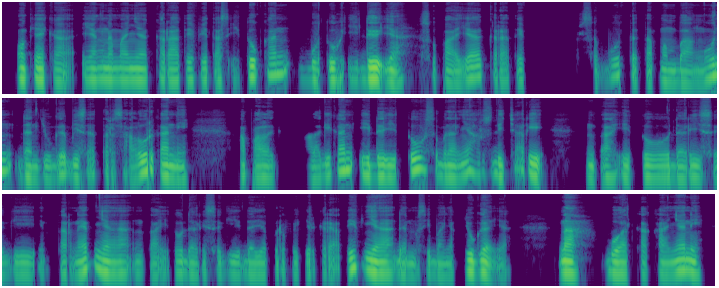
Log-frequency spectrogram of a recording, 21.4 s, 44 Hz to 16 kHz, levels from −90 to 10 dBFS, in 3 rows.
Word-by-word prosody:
Oke 115 -1 +4
Kak, 105 -4 -5
yang 115 0 +1
namanya 115 -1 +2
kreativitas 110 -1 -3
itu 120 +5 +2
kan 160 +4 0
butuh 115 0 0
ide 115 +1 +7
ya 105 -1 +1 0.2
supaya 120 +8 -1
kreatif 105 -3 -7 0.5
tersebut 140 +2 -8 0.2
tetap - - -7
membangun 100 +7 0
dan 105 -3 -2
juga 100 0 -1
bisa 100 - -4
tersalurkan 115 -1 +2
nih. 95 +1 -2 0.5
Apalagi 100 0 -2 0.2
apalagi 105 +3 -4
kan 155 +7 +4
ide 115 -1 +3
itu 150 +11 +3
sebenarnya 115 -2 -1
harus 130 -2 -8
dicari, 110 - +1 0.4
entah 105 0 -3
itu 105 -2 -1
dari 100 +1 -1
segi 100 0 -4
internetnya, 105 0 0
entah 105 -2 -7
itu 105 - -5
dari 100 -1 -5
segi 100 +1 -6
daya 100 -1 -4
berpikir - - -9
kreatifnya, 120 -6 +3
dan 95 -2 -2
masih 100 +2 -9
banyak 95 -2 -6
juga 115 -1 +5
ya. 90 - -4 0.5
Nah 110 -2 +7 0.2
buat 105 -3 +3
Kakaknya 105 +4 0
nih, 100 - -2
105 Hz, 135 wpm, -25 LUFS, 100-115 Hz, 0.5 s, ide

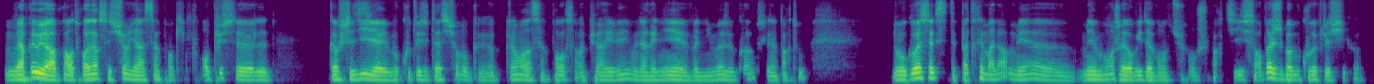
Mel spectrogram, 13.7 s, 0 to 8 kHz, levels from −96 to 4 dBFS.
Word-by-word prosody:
Mais 115 +2 +2
après 115 +8 +7
mais 145 -4 +13
après, 110 0 +7
en 110 - +5
3 110 +2 +2
heures, 130 - +5
c'est 125 - -4
sûr, 120 +4 -1
il 115 - 0
a 110 - +3
un - - -1
serpent 115 +2 -6
qui 105 - -16
pre - - -26
en 115 - -3
plus, 140 +4 -6
heu 110 -1 +3
l 105 -1 -3 0.6
comme 115 - +1
je 115 - -3
t'ai 115 - 0
dit, 130 +3 +1
il 125 - +3
y - - +5
avait 105 -1 +4
beaucoup 110 +2 -8
de - - -18
végétation, 105 -1 -3
donc, 100 -2 -9
heu, 95 +1 -9
clairement 120 0 -3
un 105 - -2
serpent, 110 +2 -6
ça 110 - -12
aurait 95 - -7
pu 100 - -9
arriver 110 +4 -4
ou 115 - -7
une 105 - -5
araignée 105 +1 -1
venimeuse 100 +3 -5
ou 105 - -6
quoi, 130 +5 -10
parce 155 - -14
qu'il 100 - -8
y - - -4
en - - -7
a - - -15
partout. - - -11 0.9
Donc, 115 -1 +1
ouais, 150 +2 +9
c'est 150 0 +1
vrai, 150 - -4
c'était - - -8
pas 135 - -4
très 150 - -3
malin, 120 0 -3
mais, 115 -3 -3
heu, 105 -6 -6
mais 115 +2 -2
bon, 115 +3 -3
j'avais 115 -4 +2
envie 105 +1 0
d'aventure 100 -3 -5
don 105 - -13
je 100 - -12
suis - - -20
parti 110 - -9
sans 110 - -4
après, 155 - +5
j'ai 135 - 0
pas 115 - +2
beaucoup 115 0 -6
réfléchi, 105 -2 -5
quoi. - - -17
110 Hz, 330 wpm, -23 LUFS, 105-115 Hz, 0.9 s, mais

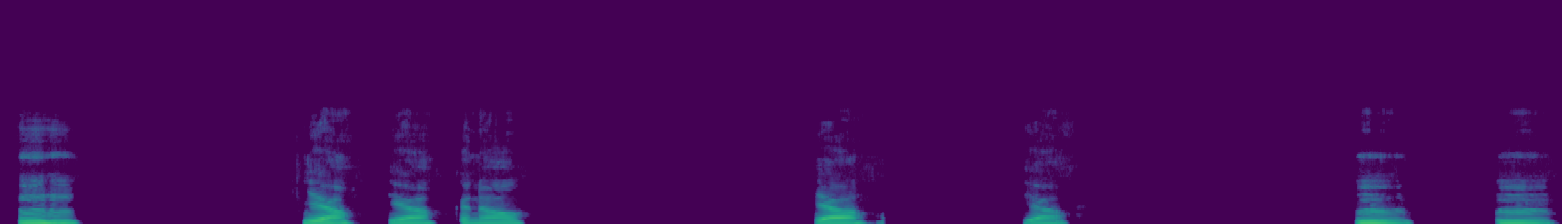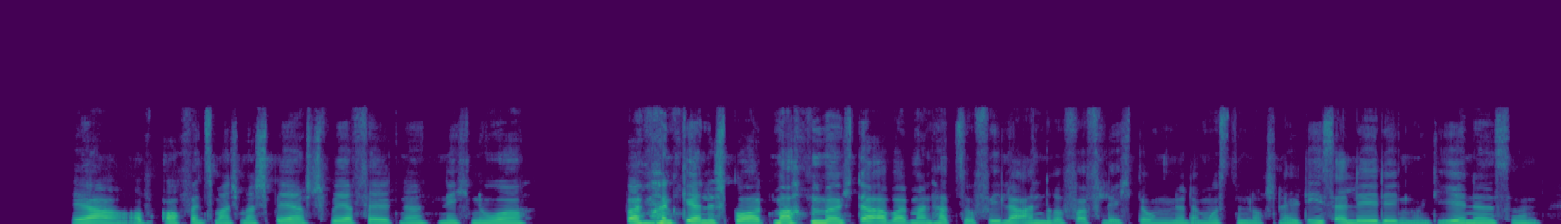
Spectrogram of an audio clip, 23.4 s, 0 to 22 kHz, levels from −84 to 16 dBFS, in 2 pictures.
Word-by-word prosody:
Mhm. 200 -3 +1 1.7
Ja, 190 -1 +2 0.2
ja, 180 0 -1 0.2
genau. 185 0 -4 2.2
Ja. 180 -2 +2 1.2
Ja. 160 +3 -4 2.2
Mhm, 195 -4 0 0.6
mhm. 190 -3 -3 0.6
Ja, 175 0 +4
au 195 - -2
auch 195 -4 0
wenn's 190 -2 -3
manchmal 190 0 -4
schwer 190 +2 0
schwerfällt, 185 -4 -2
ne? 180 0 -5
Nicht 195 -1 -5
nur, 185 -2 0 0.7
weil 210 -1 +8
man 210 +5 +6
gerne 205 +1 +5
Sport 200 0 +4
machen 215 +3 +6
möchte, 215 -1 +4
aber 190 0 +4
man 185 +1 -2
hat 205 -2 -2
so - - -5
viele 180 -1 -1
andere 210 -4 -2
Verpflichtungen, 165 - -7
ne? 100 - -5
Da - - -8
musst 190 0 -8
du - - -4
noch 85 -2 -8
schnell 85 0 -6
dies 245 +2 -4
erledigen 195 - 0
und 80 -1 -10
jenes 210 -1 0
und 185 -3 -7
190 Hz, 110 wpm, -23 LUFS, 180-200 Hz, 2.2 s, weil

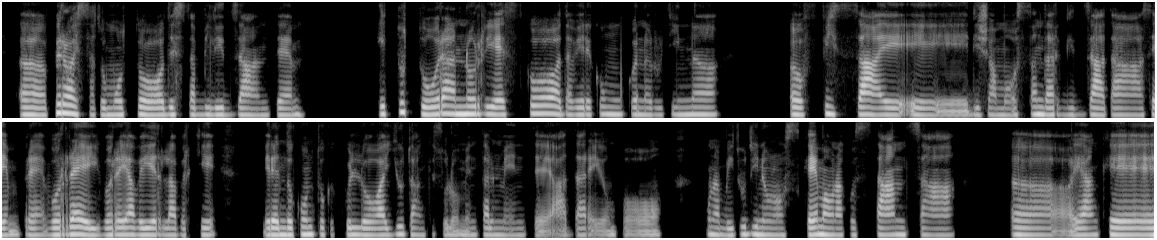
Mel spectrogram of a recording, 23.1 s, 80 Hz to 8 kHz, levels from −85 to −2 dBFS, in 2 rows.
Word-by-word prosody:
uhm, 175 -1 +3
però 220 -1 +7
è 200 - +6
stato 170 -2 -6
molto 175 0 +2
destabilizzante. 170 -1 -2 0.8
E 190 0 +1
tuttora 200 -5 +3
non 190 0 +7
riesco 190 +2 +2
ad 185 -2 +1
avere 175 0 -1
comunque 185 -1 -2
una 175 -1 -3
routine, 180 +1 -2 0.7
uhm, 180 -1 +3 0.2
fissa, 185 -2 +3
e, 165 - -1
ehm, - - -3
diciamo 170 -1 -5
standardizzata 170 -1 -1
sempre. 165 - -2
Vorrei 170 -1 +4
vorrei 170 +1 +2
averla 170 -1 +2
perché 170 +2 -5 0.4
mi 170 - -4
rendo 170 0 +5
conto 185 0 +1
che 165 -1 -9
quello 170 -1 +1
aiuta 175 +2 -1
anche 170 +1 -11
solo 85 - -6
mentalmente 160 - -6
a 85 -1 -6
dare 90 - -6
un 90 0 -6
po' 90 0 -6 0.4
un'abitudine, 180 +1 -1
uno 170 0 -4
schema, 175 +2 +3
una 165 -1 -1
costanza, 170 -1 -3 0.5
uhm, 170 -1 -1
e - - +1
anche 170 0 +3
170 Hz, 120 wpm, -24 LUFS, 165-180 Hz, 0.8 s, però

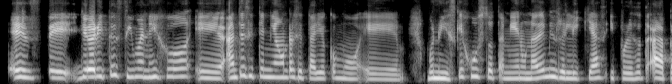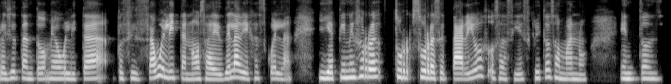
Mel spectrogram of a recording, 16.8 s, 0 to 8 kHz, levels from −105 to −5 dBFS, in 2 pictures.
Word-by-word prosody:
Este, 245 -4 +2
yo 260 +2 +6
ahorita 285 +5 +5
sí 275 -3 -5
manejo, 275 +1 -2
eh, 225 -2 0
antes 290 +5 +3
sí 300 - -2
tenía 260 -2 -1
un 250 - 0
recetario 215 -5 -3
como, 210 -3 -6
eh 180 -2 -7 0.3
bueno, 220 +1 +4
y 210 - +4
es 190 - -5
que 270 - -4
justo 255 -4 -3
también, 210 -1 -2
una 205 0 0
de 245 +3 +1
mis 270 -2 +1
reliquias, 220 +1 -2
y 220 - -9
por 210 -2 -7
eso 210 +2 -4
ta - - -9
aprecio 210 +2 -2
tanto 200 -3 -2
a - - -3
mi 205 0 -2
abuelita, 200 +1 +1
pues, 210 -1 -8
es 205 0 -6
abuelita, 235 -5 +3
¿no? 190 +1 -1
O - - 0
sea, 190 -1 +1
es 180 0 -2
de 210 - +1
la 250 -1 +6
vieja 215 0 -2
escuela, 205 -2 -6 0.3
y 220 - 0
ella 215 -1 +5
tiene 245 +3 +2
su 290 +3 0
re 270 -1 +6 0.2
su 255 - +4
r 240 - +1
sus 245 -2 +3
recetarios, 210 +5 +3
o 235 - -6
sea, 205 -1 -6
así 190 -1 -9
escritos 225 +6 -5
a 230 - +1
mano. 190 -2 -3 0.4
Entonc 200 0 -2
220 Hz, 210 wpm, -24 LUFS, 200-250 Hz, 0.4 s, yo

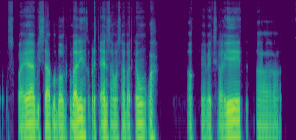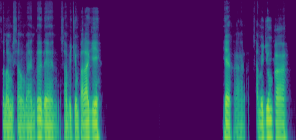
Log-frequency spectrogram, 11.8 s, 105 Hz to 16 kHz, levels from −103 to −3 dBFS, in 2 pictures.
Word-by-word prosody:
supaya 90 - +3
bisa 90 0 +1
membangun 90 -2 -1
kembali 95 +5 +5
nih, - - -10
kepercayaan 95 -4 -1
sama 90 -1 -4
sahabat 90 0 -4
kamu. 95 0 +1
Wah, 95 -4 -2 0.7
oke. 85 +1 -11
Baik, 90 0 -5
sekali 85 -1 -7
lagi, 100 +2 +7 0.5
eee 85 0 -6 0.4
senang 85 -1 -2
bisa 85 0 -7
membantu 85 +5 -2
dan 85 -4 +1
sampai 85 0 -6
jumpa 90 0 -3
lagi. 95 -1 +3 2.5
Iya 95 - +4
Kak, 85 - -12 0.3
sampai 95 -1 -1
jumpa. 95 -4 +1
90 Hz, 130 wpm, -26 LUFS, 85-95 Hz, 2.5 s, lagi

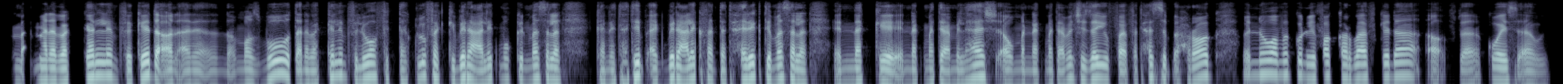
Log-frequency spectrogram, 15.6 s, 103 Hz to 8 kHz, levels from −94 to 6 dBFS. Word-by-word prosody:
ما - - -4
ما 125 - -2
أنا 120 0 +6
باتكلم 150 +6 +2
في 110 - -3
كده، 155 -6 +6
أنا 100 - -2
أنا 105 0 -6
ن 100 -2 -12
مضبوط، 130 - +1
أنا 105 - -1
باتكلم 150 +11 -2
في 145 - -17
اللي 130 +3 +1
هو 150 - +5
في 150 - -11
التكلفة 145 +7 -4
الكبيرة 140 +1 +2
عليك 130 +4 +1
ممكن 130 -1 -6
مثلًا 130 -1 +1 0.3
كانت 105 -1 -7
هتبقى 120 +2 +1
كبيرة 140 +5 +3
عليك، 135 0 +4
فأنت 125 -4 -3
اتحرجت 135 +5 +2
مثلًا 130 -4 +2 0.3
إنَّك 115 +2 -2
إنَّك 110 -1 +1
ما 115 - -4
تعملهاش 115 +8 0
أو 110 - +1
م 105 - -9
إنَّك 105 0 -3
ما 105 - -4
تعملش 135 +3 -3
زيه 135 +2 +3
ف 130 - -3
فتحس - - -2
بإحراج، 155 +2 +2 0.3
إن 165 - -5
هو 175 0 +4
ممكن 165 0 -3
يفكَّر 145 0 0
بقى 145 +1 +4
في - - -25
كده 155 +1 0
آه، - - -2
فكويس 120 -2 -2
أوي. 95 -2 -5
130 Hz, 195 wpm, -22 LUFS, 110-145 Hz, 0.3 s, أنا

